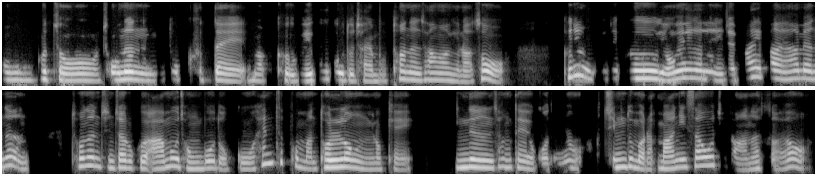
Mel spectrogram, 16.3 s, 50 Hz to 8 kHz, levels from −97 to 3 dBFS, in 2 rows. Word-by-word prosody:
어 205 -2 -3
그쵸. 190 -4 +2
저는 210 -3 +6
또 220 - -8
그때 195 -3 -1
막 185 -1 -6
그 195 - -2
외국어도 190 0 0
잘 175 0 -5
못하는 195 +4 -2
상황이라서 200 0 0 0.6
그냥 285 -2 +1
이제 245 +2 -16
그 245 -2 +6
여행을 240 +5 +4
이제 185 -1 -5
빠이빠이 260 -3 -1
하면은 240 -3 -1 0.4
저는 250 +1 0
진짜로 210 -2 -1
그 195 - -1
아무 195 +7 +1
정보도 190 -2 -2
없고 175 +2 -8
핸드폰만 310 - -5
덜렁 220 -5 +4
이렇게 170 -1 -10 0.4
있는 215 -1 +3
상태였거든요. 205 -4 -7 0.2
짐도 230 +1 -1
마라 175 -4 -2
많이 195 +4 0
싸 255 +2 0
오지도 275 -2 -3
않았어요. 185 +6 -6
210 Hz, 310 characters per minute, -22 LUFS, 185-235 Hz, 0.6 s, 저는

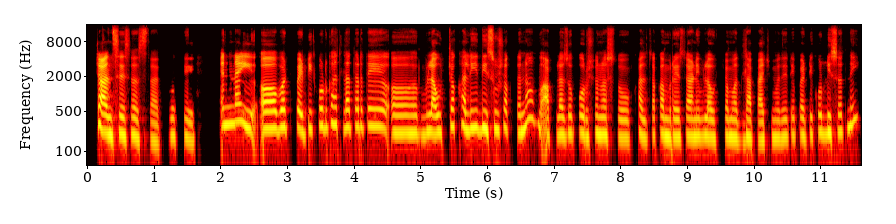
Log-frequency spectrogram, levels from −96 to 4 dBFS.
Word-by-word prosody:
Chances 200 - +7
असतात, 170 -5 -4 0.2
okay 175 -2 -6 0.4
आणि 295 +1 +2
नाही 320 -7 +5
अ, 245 +1 +8
बट 265 -1 +4
पेटीकोट 250 +3 0
घातला 285 -4 0
तर 270 0 -2
ते 280 - +1 0.2
अ, 210 -2 0
ब्लाउजच्या 215 +5 +1
खाली 255 -2 +1
दिसू 245 0 +2
शकतं 230 -2 -4
ना 310 - 0 0.2
अ - - -2
आपला 195 +1 -2
जो 205 - -2
पोर्शन 200 0 -2
असतो, 180 -2 -4 0.2
खालच्या 190 -1 -4
कमरेचा 180 0 -1
आणि 185 0 0
ब्लाउजच्या 180 0 -3
मधला 175 -1 -1
पॅचमध्ये 170 +2 -4
ते 190 - -8
पेटीकोट 195 +3 -5
दिसत 215 +3 -2
नाही? 295 +6 -1
205 Hz, 165 wpm, -27 LUFS, 180-245 Hz, 0.4 s, अ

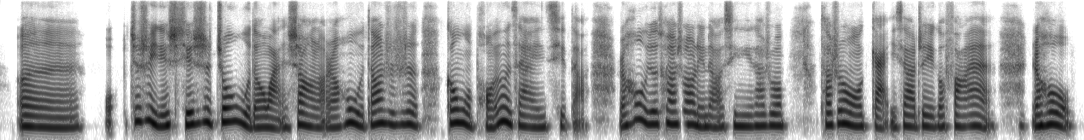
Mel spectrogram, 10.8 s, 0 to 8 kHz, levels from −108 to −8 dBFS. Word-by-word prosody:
嗯， 185 -2 -1 0.2
我 - - -9 0.2
就 280 - +2
是 290 0 +2
已 - - +6
经 200 -1 +2
其 225 0 +4
实 235 - +1
是 265 0 +2
周 275 +3 +4
五 260 -7 +2
的 180 0 0
晚 180 -1 -1
上 200 +1 +1
了。 - - -4
然 180 +1 -3
后 250 +6 +1
我 220 -5 +2
当 235 +4 +2
时 235 -2 -1
是 230 0 0 0.3
跟 255 0 +4
我 230 - +3
朋 180 +2 -3
友 275 -1 +5
在 200 -5 -3
一 180 0 -3
起 200 +2 -9
的， - - -10 0.3
然 200 - -1
后 310 - -2
我 295 - +2
就 235 -1 +3
突 245 - -3
然 235 - +4
收 235 - -7
到 230 - +2
了 210 - +2
一 - - -3
条 185 -1 -3
信 200 +1 -2
息， 195 - -1
他 205 0 -1
说 210 0 0 0.4
他 220 - 0
说 245 +2 +2
让 230 - +5
我 200 - +1
改 190 -3 -2
一 - - -4
下 195 +1 -1
这 195 -1 -2
个 190 - -3
方 195 0 -3
案， 205 +1 -3 0.3
然 200 +1 +3
后， 220 -1 +2
205 Hz, 315 characters per minute, -22 LUFS, 190-235 Hz, 0.4 s, 已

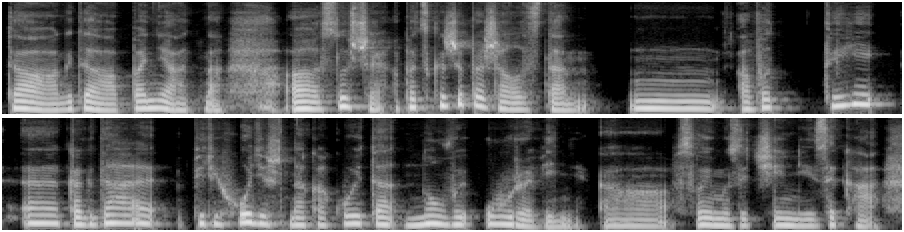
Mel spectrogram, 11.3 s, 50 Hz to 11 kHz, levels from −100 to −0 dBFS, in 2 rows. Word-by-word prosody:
Так 155 -4 +3
да, 145 -5 +2
понятно. 150 - +1 0.4
А 160 0 +5
слушай, 205 +6 +2
а - - -10
подскажи 195 +4 +3
пожалуйста, 155 - 0 0.3
м, 165 -2 +2
а 155 - -1
вот 185 +3 -2 0.2
ты, 260 +4 +1 0.2
э, 195 0 +2
когда, 190 +3 +1
э, 180 - -7 0.2
переходишь 190 0 +1
на 160 - 0
какой-то 170 +1 -1
новый 165 +1 +2
уровень, 140 -12 -2
а, 140 -1 -6
в - - -11
своём 155 -1 +1
изучении 145 0 -2
языка, 155 +3 -5
165 Hz, 135 wpm, -23 LUFS, 150-190 Hz, 0.4 s, А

